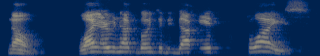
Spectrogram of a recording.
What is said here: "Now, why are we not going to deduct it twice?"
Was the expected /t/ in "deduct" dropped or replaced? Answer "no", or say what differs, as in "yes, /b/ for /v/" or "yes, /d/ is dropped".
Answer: yes, /t/ is dropped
